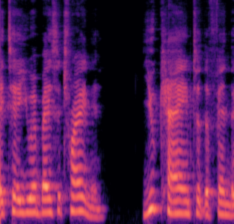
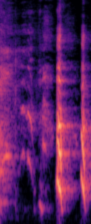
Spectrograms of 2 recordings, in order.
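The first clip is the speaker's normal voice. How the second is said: short burst of laughter; brief laugh. Real, not acted. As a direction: laugh it off quickly. Laughs after the joke.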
